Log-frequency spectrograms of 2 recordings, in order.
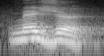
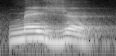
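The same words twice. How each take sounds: Both takes have the same delivery.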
